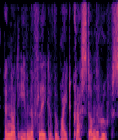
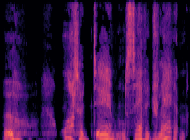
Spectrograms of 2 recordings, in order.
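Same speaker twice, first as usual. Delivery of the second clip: slow, slightly raised lament; lightly voiced wounded husband, drawing words out; a touch of foppish dismay; mild theatrical cry; 3 semitones higher, much slower than usual. A narrator's reading. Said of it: "cried Mister Mantalini".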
